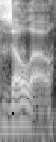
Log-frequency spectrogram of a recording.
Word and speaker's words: Xolo: It's XOLO. I believe it's just Zolo.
